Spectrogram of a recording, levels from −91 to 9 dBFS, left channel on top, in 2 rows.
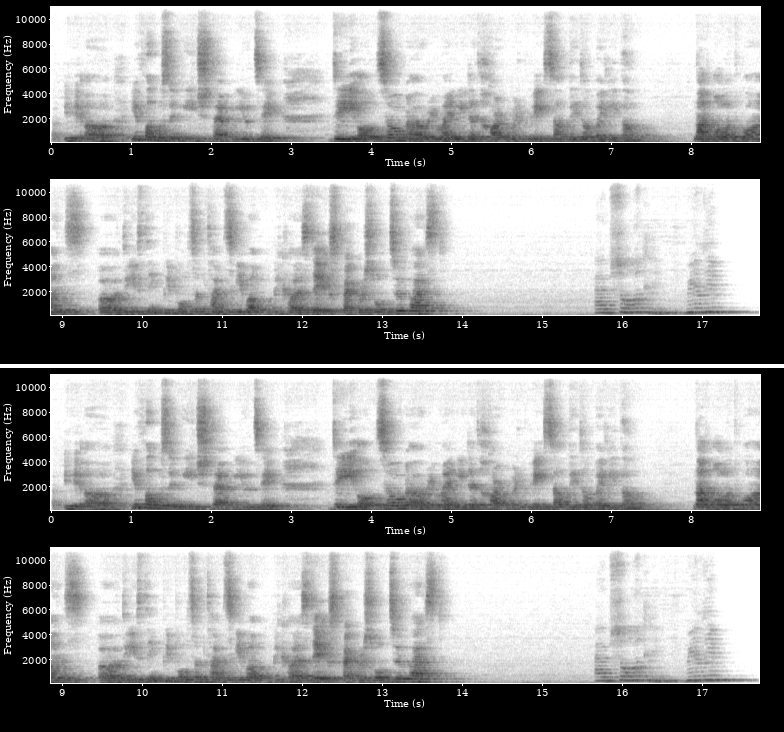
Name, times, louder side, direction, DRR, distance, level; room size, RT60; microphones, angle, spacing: voice 1, 0.2-0.7 1.0-7.3 8.0-9.1 9.4-13.6, left 1 dB, 40° right, -6 dB, 1.0 m, -20 dB
voice 2, 15.6-17.1, left 1 dB, 5° right, -8 dB, 0.3 m, -30 dB
2.2 x 2.1 x 2.7 m, 0.93 s
head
